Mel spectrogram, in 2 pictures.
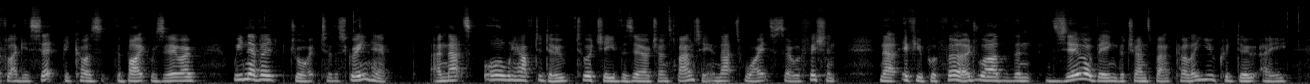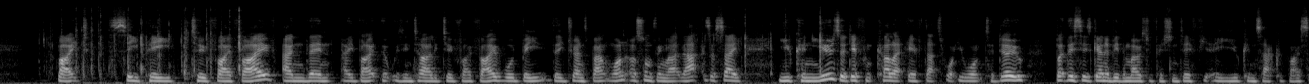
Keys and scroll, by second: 13.7-17.6 typing, 20.3 ctrl+z, 20.8 ctrl+z.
